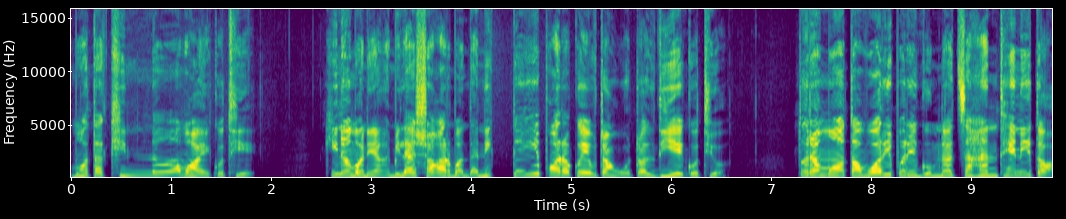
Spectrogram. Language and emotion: Nepali, sad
